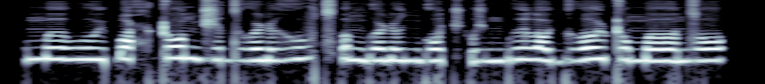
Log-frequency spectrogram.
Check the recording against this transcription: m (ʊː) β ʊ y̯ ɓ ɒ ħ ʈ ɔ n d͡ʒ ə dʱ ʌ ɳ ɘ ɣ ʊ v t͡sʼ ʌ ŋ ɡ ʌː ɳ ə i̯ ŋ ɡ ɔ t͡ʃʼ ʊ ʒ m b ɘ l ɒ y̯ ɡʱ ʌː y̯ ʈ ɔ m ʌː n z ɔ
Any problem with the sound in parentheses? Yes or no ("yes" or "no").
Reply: yes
